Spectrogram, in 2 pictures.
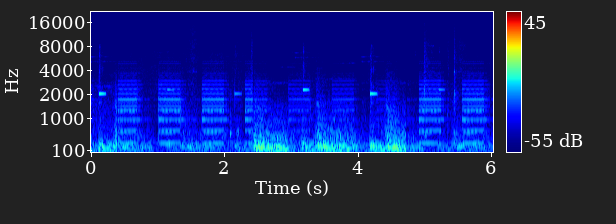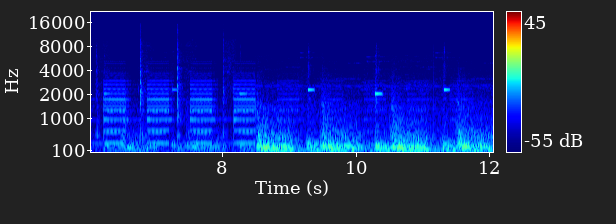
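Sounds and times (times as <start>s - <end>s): electronic alarm beeping: 0.0s - 12.0s.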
